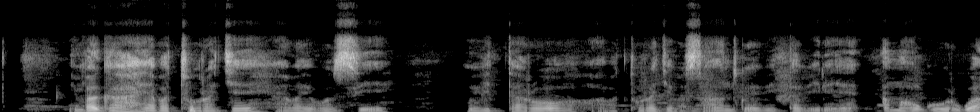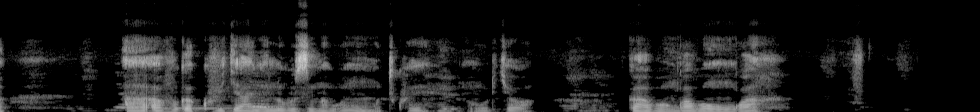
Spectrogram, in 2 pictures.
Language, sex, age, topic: Kinyarwanda, male, 18-24, health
